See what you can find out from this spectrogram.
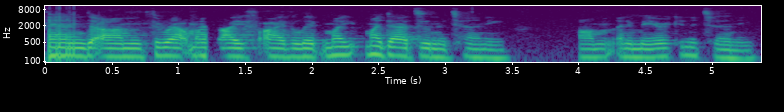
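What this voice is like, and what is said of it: American-ish accent with odd words. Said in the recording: “I'm trying to locate your accent... it sounds American-ish, but and then other words throws me off”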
